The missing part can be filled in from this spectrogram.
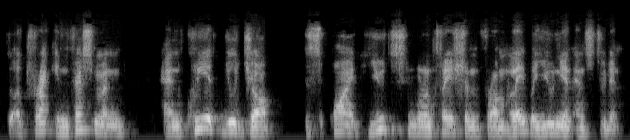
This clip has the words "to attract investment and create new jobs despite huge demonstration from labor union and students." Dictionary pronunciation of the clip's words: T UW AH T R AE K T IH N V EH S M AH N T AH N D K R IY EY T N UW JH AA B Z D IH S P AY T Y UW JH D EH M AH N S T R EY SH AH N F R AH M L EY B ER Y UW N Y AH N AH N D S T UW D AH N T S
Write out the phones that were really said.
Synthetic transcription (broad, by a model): T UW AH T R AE K IH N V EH S M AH N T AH N K R IY EY T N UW JH AA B D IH S P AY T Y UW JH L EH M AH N T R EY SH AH N F R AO M L EY B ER Y UW N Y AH N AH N S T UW D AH N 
